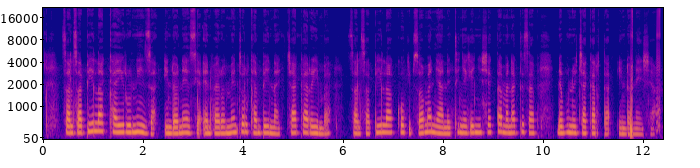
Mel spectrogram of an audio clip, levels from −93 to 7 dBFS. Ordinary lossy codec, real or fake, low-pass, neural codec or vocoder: none; real; none; none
